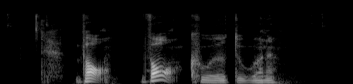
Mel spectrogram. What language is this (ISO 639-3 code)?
dan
